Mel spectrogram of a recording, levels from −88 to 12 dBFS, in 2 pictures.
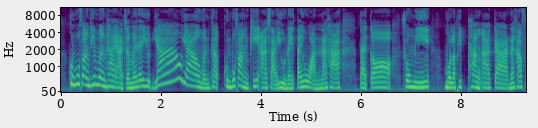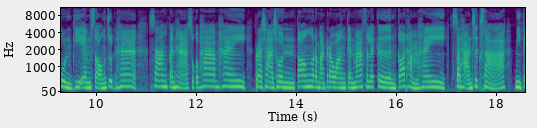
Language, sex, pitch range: Thai, female, 190-235 Hz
